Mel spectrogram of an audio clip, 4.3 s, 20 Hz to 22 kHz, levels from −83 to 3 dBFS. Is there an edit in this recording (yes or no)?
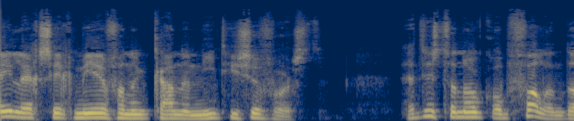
no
